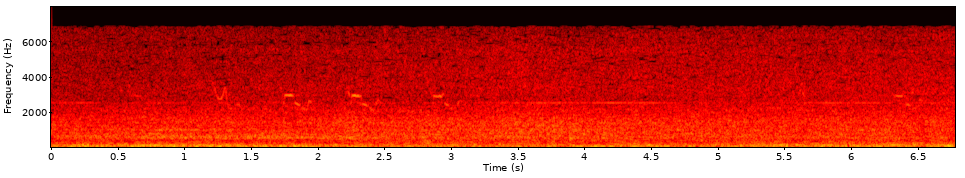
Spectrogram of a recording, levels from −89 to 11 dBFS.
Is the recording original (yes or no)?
yes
